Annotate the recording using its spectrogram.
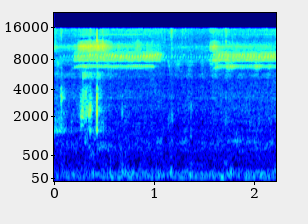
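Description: A faint, high, thin insect buzz that comes and goes about every second and a half, each spell lasting roughly a second, with a brief faint crackle near the start.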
